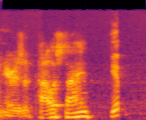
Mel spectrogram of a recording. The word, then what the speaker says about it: Palestine: No, we ran at, I don't want to mess up the pronunciation here. Is it Palestine? Yep. Palestine.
